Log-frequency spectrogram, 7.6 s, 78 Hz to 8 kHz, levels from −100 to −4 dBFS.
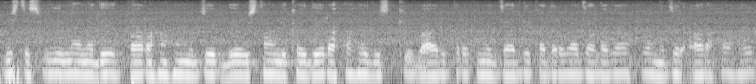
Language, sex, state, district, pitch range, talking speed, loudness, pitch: Hindi, male, Rajasthan, Bikaner, 130-140 Hz, 220 wpm, -16 LUFS, 135 Hz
